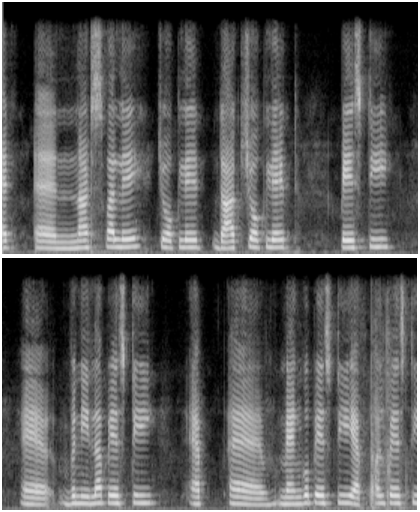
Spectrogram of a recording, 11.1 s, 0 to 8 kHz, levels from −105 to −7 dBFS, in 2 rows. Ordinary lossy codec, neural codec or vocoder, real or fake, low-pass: none; codec, 16 kHz, 4.8 kbps, FACodec; fake; 7.2 kHz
